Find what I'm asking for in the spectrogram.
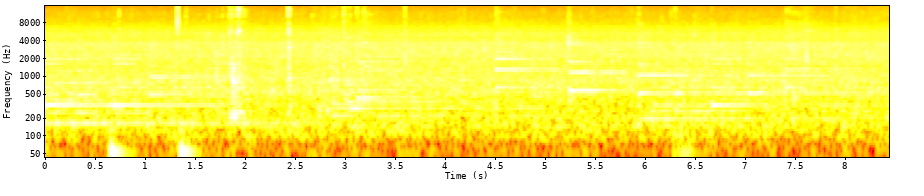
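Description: Creek water flows and gurgles in a steady, soft wash during very cold weather, with a few faint thumps and rustles nearby and no talk.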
